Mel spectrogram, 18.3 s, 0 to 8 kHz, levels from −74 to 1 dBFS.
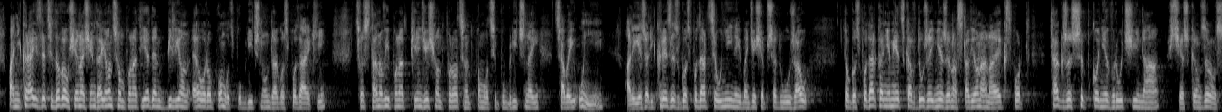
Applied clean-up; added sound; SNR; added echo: none; none; none; none.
